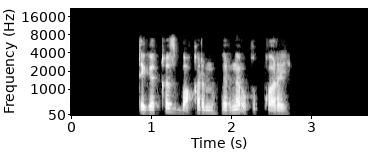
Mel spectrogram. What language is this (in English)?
Tatar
